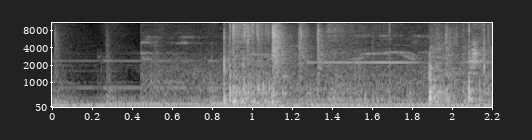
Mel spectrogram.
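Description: Background music fading out, then a burst of rattling clicks and knocks from about a second in: a few dozen super balls bouncing and clattering on hard ground.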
